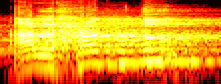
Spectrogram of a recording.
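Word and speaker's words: الحمد: এই যে আলহামদু আরবিতে দুইটা হা আছে একটা হালকা একটা শক্ত আলহামদু শক্ত হা বড় হা মানে সকল প্রশংসা ওই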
